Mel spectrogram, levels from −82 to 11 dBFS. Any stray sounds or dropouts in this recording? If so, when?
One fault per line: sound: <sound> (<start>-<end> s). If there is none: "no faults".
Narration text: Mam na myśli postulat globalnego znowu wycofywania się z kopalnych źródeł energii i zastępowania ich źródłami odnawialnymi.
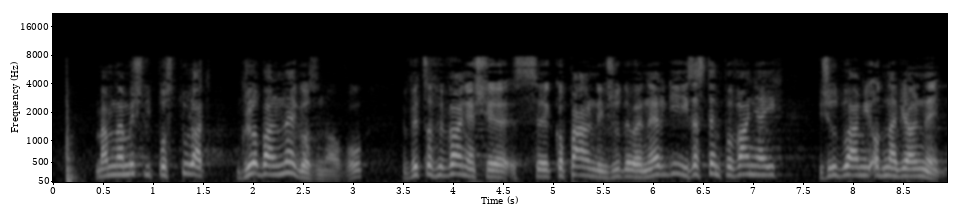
sound: thud (0.1-0.3 s)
